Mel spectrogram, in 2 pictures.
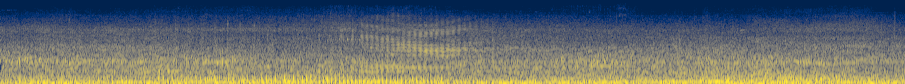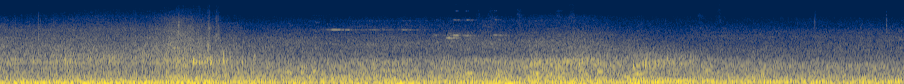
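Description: City street traffic: a steady rumble of cars and motor scooters passing close by. About four seconds in, a single engine grows louder as it goes past.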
